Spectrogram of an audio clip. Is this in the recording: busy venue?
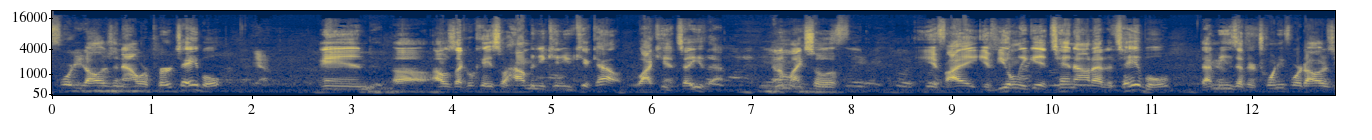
yes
